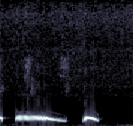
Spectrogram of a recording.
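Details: Female spotted dove calling to the male: a long, smooth, low coo that slides gently downward, then a short pause and a brief second coo, clean and without background sounds.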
